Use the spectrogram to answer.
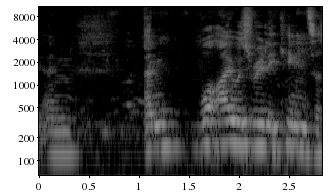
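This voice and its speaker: Moderate-paced male speech with ordinary pitch variation, noticeable background noise and audible room echo. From Britain. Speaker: democracy campaigner, panelist. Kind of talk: panel talk. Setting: stage with audience. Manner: repetitive false starts.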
